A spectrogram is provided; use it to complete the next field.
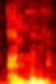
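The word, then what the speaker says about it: almond: डी इसको पढ़ते हैं एलमंड एल एम ओ एन डी होता है लेकिन लगता है कि एम यू एन डी का इसमें उच्चारण आ रहा है एलमंड एल एल होप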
